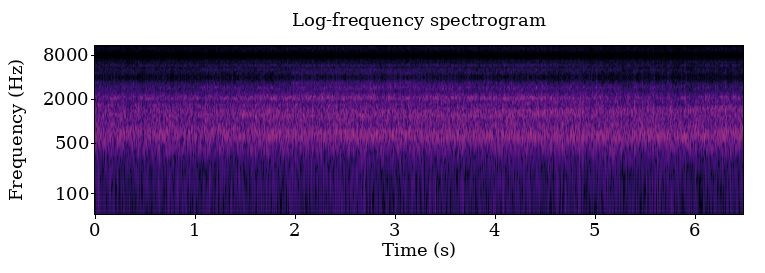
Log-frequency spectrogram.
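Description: Model diesel locomotive's sound unit playing a steady diesel engine idle through a tiny speaker, thin and hissy with little bass.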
